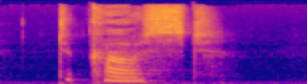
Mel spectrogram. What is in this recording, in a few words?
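"cost", British English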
